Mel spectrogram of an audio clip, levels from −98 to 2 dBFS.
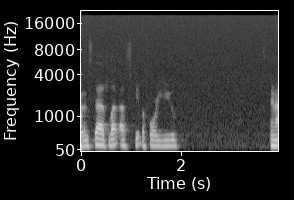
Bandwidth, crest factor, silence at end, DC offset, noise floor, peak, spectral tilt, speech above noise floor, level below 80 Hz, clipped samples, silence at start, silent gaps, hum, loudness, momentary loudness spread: over 20 kHz; 20 dB; 0 s; under 0.1%; -50 dBFS; -6 dBFS; -8 dB/octave; 27 dB; -76 dBFS; under 0.1%; 0 s; none; none; -24 LUFS; 13 LU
